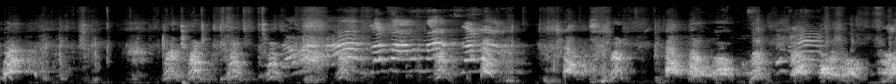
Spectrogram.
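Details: Miniature dachshund at a mating session in Baybay Lopez, Binmaley, Pangasinan, Philippines, giving rapid runs of sharp barks and higher yips, dense and overlapping, with human voices talking in between.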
